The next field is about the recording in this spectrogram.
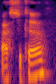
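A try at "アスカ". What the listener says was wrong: the SU's not pronounced because Japan.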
